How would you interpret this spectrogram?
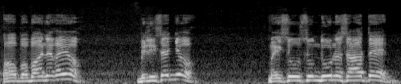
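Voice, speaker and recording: A man playing a gruff, bossy, evasive overseer of hired cooks in an audio drama, with a Filipino accent and a curt manner. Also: high voice, lively intonation, moderate pace, a little hiss or hum, voice pushed up. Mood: barking orders. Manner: curt, commanding.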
